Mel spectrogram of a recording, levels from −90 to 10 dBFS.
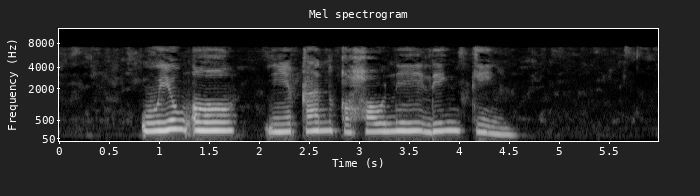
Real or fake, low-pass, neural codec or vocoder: fake; 7.2 kHz; codec, 16 kHz, 4 kbps, X-Codec, WavLM features, trained on Multilingual LibriSpeech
